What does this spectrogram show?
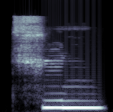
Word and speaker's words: qun: QUN bacanya Chun.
